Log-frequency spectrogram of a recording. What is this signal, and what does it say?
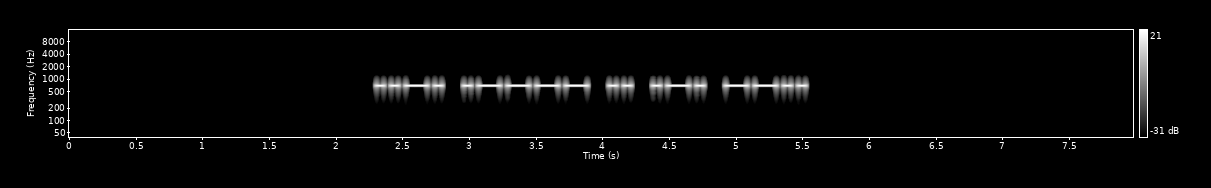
Morse code, heard as a keyed tone, about 22 wpm, 700 Hz. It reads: F1IRZ
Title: DXCC-100 Call Signs - 5 Characters - Repeated 3x - 22wpm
